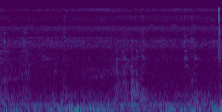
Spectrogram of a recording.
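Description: Quiet outdoor background with a faint, steady low hum of one pitch over a low rumble.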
